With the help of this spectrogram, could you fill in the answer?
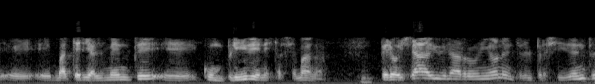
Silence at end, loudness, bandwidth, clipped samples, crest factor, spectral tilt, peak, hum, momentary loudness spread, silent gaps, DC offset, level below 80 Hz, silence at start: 0 s; -22 LUFS; 7.4 kHz; under 0.1%; 18 dB; -6.5 dB/octave; -4 dBFS; none; 12 LU; none; under 0.1%; -54 dBFS; 0 s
